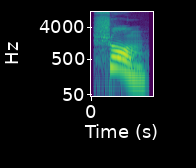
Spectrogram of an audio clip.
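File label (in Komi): "шом", Komi, female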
